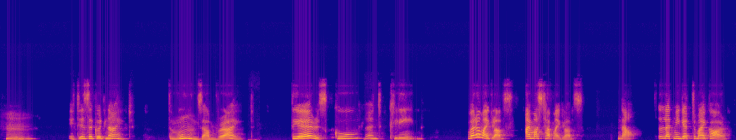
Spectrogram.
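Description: A woman playing a brooding, purposeful female scientist in an audio drama, musing deliberately to herself. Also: on the high side.

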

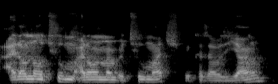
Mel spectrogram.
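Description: A young man from Ghana talks easily as a podcast guest, his voice sitting very low. He rambles along loosely, circling back with fillers and restarts as he tells his story. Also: fast, fairly bright tone, slight background noise. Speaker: podcast guest, former soccer player. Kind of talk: casual interview chat.

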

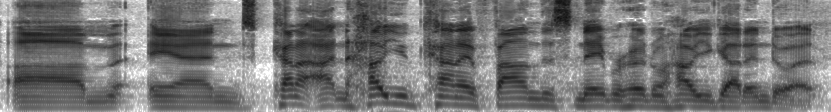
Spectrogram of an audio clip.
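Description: A man's voice: medium pitch, brisk, a bit bright, clear, resonant tone. A male host interviewing a guest, casual and encouraging, with lots of short affirmations.

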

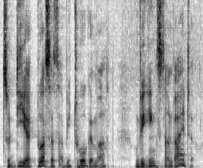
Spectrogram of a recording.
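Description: A man hosting a casual conversation, talking calmly and giving short affirmations while he listens. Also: medium pitch, fast, husky. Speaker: host.

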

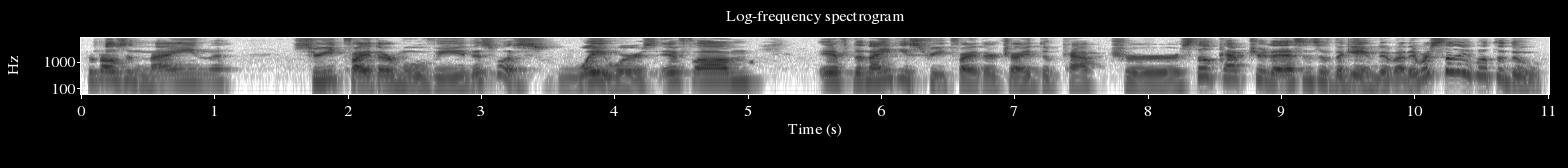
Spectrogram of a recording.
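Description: A man with a Filipino accent co-hosts a casual podcast chat. His voice sits a little high, and he talks in a halting way, often groping for the next phrase. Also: lively intonation, fairly bright tone. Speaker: podcast co-host.

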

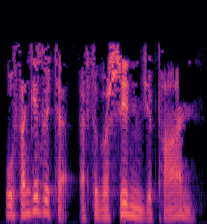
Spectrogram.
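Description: A man co-hosting a podcast, husky in tone, tossing out one wild theory after another and checking in with "right?" His mid-range voice sounds dull and lo-fi, captured dry with no room around it. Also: mid-range voice, fast, no echo. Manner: animated, speculative, keeps asking "right?". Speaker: podcast co-host. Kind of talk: casual chat.

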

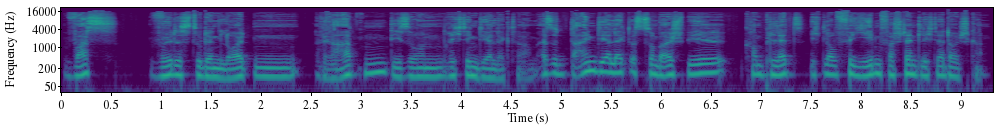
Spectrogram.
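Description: A man interviewing a fellow streamer in a relaxed, curious, chatty way. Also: mid-range voice, normal speed, no echo, studio quality. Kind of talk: casual conversation.

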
